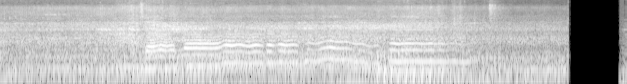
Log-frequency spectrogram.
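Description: A motorcycle engine running on the move, with a voice singing long, wavering notes over it for a few seconds. The sound cuts off abruptly just before the end.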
